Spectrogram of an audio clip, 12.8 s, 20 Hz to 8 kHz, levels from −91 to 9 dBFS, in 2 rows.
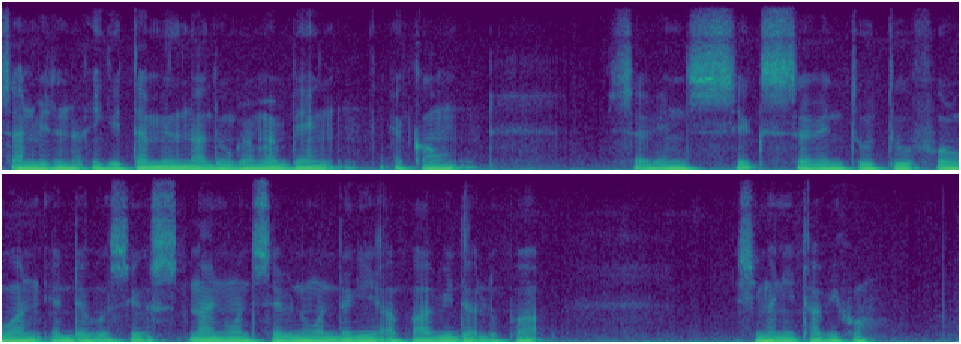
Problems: background sounds at intervals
